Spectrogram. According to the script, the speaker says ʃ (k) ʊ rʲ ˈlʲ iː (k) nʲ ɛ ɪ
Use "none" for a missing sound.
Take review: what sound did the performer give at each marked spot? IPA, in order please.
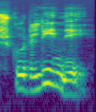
k, none

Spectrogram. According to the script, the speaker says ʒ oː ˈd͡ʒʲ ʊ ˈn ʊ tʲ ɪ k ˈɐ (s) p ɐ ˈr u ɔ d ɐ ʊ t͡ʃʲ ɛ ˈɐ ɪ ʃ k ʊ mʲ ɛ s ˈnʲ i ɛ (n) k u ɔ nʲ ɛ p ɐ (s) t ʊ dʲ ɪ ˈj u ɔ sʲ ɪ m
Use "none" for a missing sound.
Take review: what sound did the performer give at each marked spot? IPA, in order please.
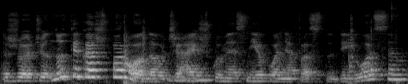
ʃ, none, s

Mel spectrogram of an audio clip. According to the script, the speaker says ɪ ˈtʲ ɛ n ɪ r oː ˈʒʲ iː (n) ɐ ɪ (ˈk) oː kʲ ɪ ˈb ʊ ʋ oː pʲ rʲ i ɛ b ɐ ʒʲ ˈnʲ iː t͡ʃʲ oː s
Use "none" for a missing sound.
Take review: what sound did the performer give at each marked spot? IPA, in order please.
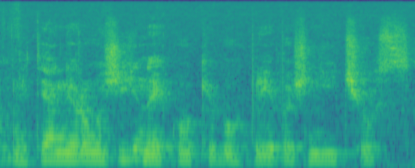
n, k

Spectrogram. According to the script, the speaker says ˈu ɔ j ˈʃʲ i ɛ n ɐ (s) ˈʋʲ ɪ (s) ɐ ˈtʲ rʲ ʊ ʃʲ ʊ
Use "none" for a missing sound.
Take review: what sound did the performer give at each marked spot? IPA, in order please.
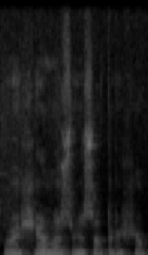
s, s

